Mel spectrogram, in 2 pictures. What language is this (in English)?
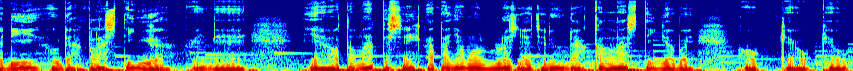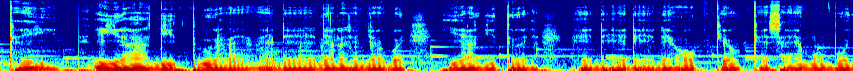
Indonesian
